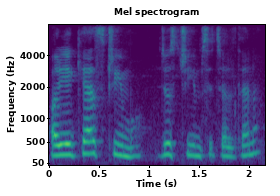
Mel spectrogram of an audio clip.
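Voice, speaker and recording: A woman teaching English to beginners, patiently repeating each word slowly and breaking it into parts. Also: fairly high pitch, fairly even intonation, creaky, dark tone, dull audio. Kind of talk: spoken English lesson for beginners.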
